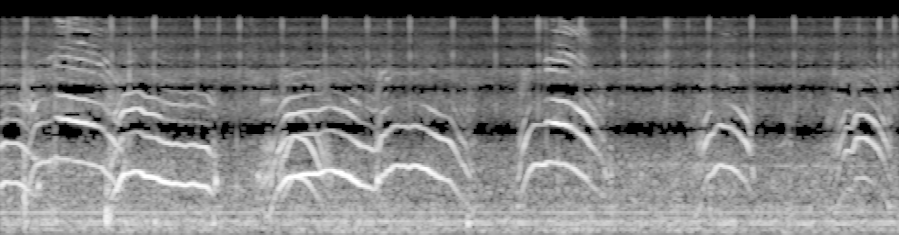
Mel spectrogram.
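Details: A mother cat and her lovely kittens: a run of loud, clear meows, arched and slightly drawn out, about one a second, softening to shorter chirpy mews at the end over a low electrical hum.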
